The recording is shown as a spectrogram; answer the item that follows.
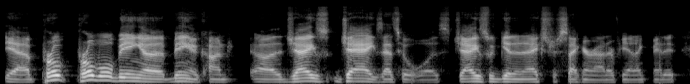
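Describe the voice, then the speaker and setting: A man's voice: medium pitch, moderate pace, bright, forceful tone, no room sound. A young man doing casual live play-by-play of a football game, rambling and chuckling as he answers chat between plays. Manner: rambling, laughs often, reads chat aloud.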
